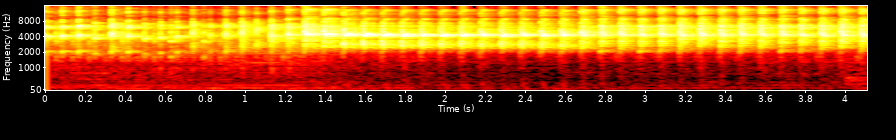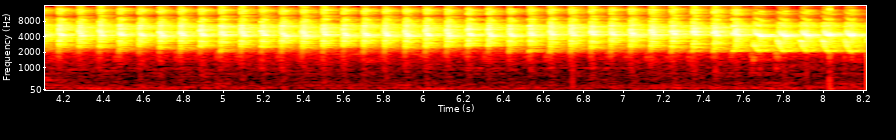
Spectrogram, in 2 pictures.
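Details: Long, continuous ngekek trill of a lovebird, a piercing rapid-fire chatter of even pulses lasting over eight seconds with no pause, rising slightly in strength after the first second.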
